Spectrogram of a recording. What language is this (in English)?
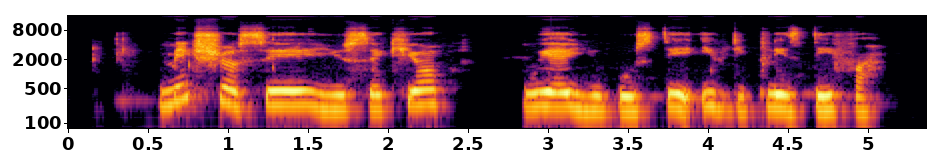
Nigerian Pidgin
